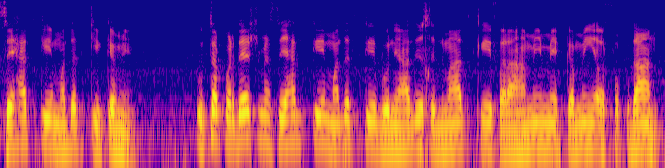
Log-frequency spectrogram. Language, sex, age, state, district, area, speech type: Urdu, male, 18-30, Uttar Pradesh, Saharanpur, urban, spontaneous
